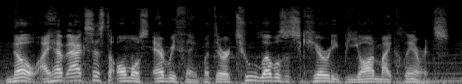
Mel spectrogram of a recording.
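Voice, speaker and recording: A man's voice: mid-range voice, expressive, fast talker, lightly acted. A man voicing a terrified, guarded woman scientist in her late thirties from a horror game story. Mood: afraid, warning. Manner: fearful, guarded.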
